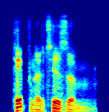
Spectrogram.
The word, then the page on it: hypnotism: British English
